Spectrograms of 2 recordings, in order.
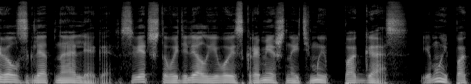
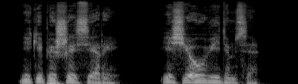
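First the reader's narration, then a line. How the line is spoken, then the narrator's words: Whisper. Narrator (Russian): прошептала тьма голосом Борзова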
